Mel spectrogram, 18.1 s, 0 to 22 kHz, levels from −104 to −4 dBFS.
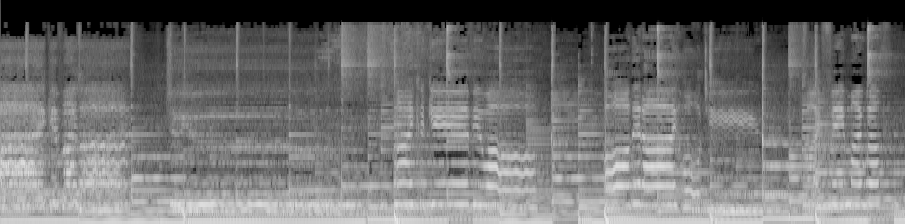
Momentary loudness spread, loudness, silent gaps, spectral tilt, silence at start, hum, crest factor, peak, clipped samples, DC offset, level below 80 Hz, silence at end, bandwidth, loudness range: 6 LU; -22 LUFS; none; -5.5 dB/octave; 0 s; none; 14 dB; -6 dBFS; under 0.1%; under 0.1%; -26 dBFS; 0 s; 14 kHz; 2 LU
